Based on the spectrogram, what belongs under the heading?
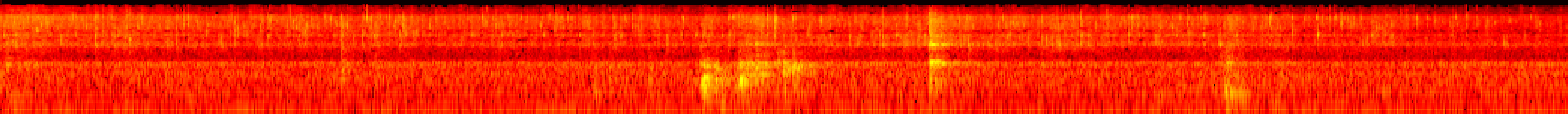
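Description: Garlic and dried red chillies sizzling in hot desi ghee in a small pan: a steady frying hiss that slowly fades as the garlic browns. A sharp tap comes about six seconds in.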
